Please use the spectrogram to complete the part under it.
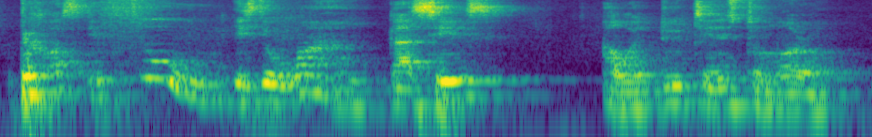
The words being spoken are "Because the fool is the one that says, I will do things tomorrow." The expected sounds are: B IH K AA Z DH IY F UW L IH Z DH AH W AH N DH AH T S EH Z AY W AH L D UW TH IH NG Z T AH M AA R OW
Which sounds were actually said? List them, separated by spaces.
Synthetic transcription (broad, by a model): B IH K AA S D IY F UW N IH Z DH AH W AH N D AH T S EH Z AY W AH L D UW T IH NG S T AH M AA R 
